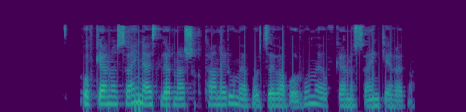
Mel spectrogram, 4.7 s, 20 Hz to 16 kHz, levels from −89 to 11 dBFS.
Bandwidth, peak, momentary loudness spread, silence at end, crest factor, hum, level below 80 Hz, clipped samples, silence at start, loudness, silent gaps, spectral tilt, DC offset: 8 kHz; -14 dBFS; 12 LU; 0.55 s; 20 dB; none; -60 dBFS; under 0.1%; 0.65 s; -32 LUFS; 0.68-0.79 s; -3.5 dB/octave; under 0.1%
